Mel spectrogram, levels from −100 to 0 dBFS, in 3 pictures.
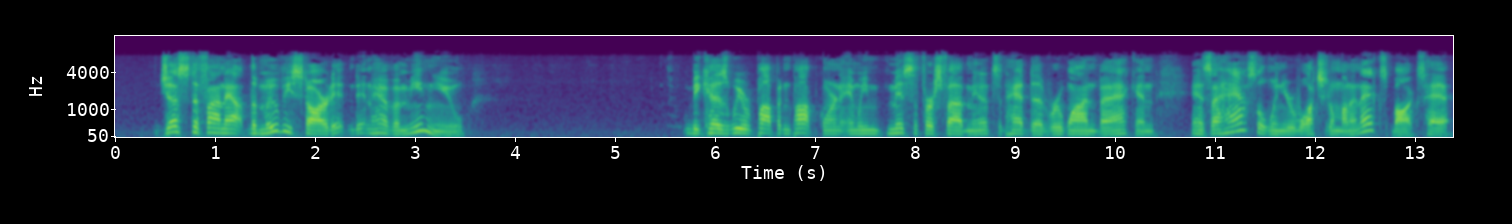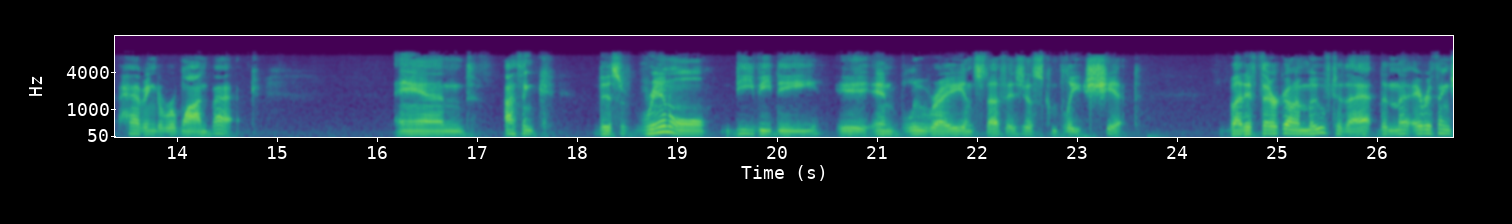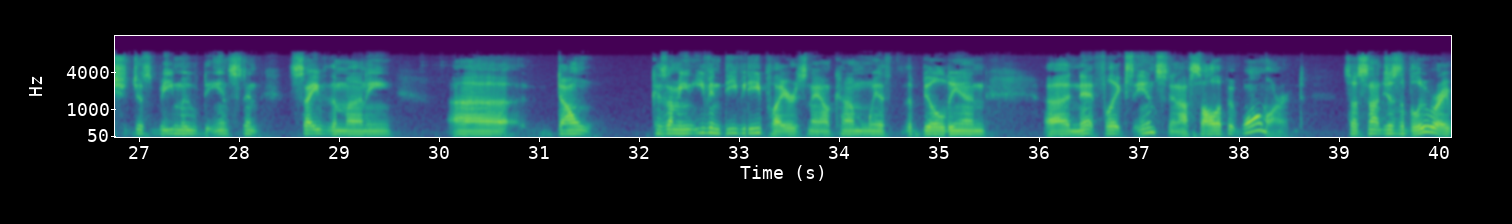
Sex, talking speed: male, 155 wpm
